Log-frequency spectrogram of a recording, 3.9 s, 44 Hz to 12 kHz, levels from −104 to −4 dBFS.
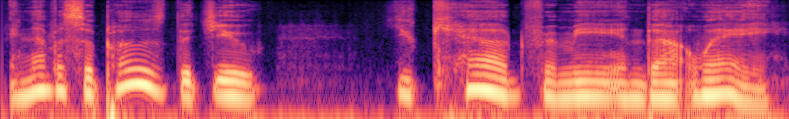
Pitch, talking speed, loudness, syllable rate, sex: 140 Hz, 165 wpm, -16 LUFS, 5.0 syllables/s, male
